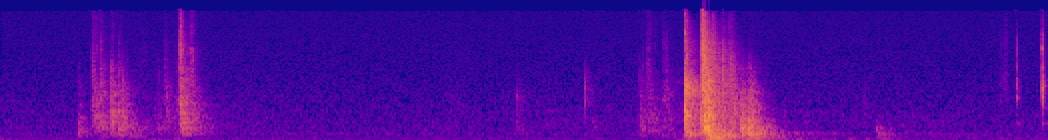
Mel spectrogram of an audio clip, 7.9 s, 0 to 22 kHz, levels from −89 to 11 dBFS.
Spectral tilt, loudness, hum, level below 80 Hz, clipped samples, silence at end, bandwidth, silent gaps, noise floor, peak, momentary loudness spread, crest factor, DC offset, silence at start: -3 dB/octave; -19 LUFS; none; -44 dBFS; under 0.1%; 2.05 s; 16.5 kHz; none; -60 dBFS; 0 dBFS; 25 LU; 26 dB; under 0.1%; 0.7 s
